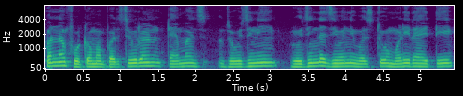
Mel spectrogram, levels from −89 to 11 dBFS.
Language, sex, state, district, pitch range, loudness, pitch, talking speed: Gujarati, male, Gujarat, Valsad, 135-160 Hz, -15 LUFS, 145 Hz, 145 wpm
